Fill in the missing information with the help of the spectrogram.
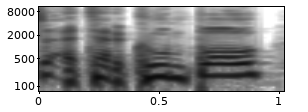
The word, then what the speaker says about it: Antetokounmpo: The Bucks with the Greek freak Giannis Antetokounmpo, and yes, I do believe I pronounced that correctly.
